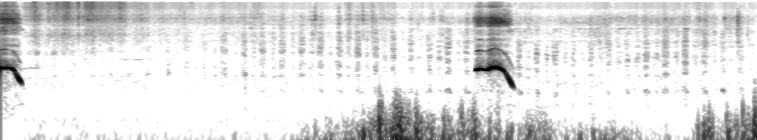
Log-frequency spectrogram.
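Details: Smooth-haired German Jagdterrier hunting dog panting: soft, low, rhythmic breathing swells through the middle seconds and returns at the end, with two short, falling human whistles at the start and near five seconds.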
